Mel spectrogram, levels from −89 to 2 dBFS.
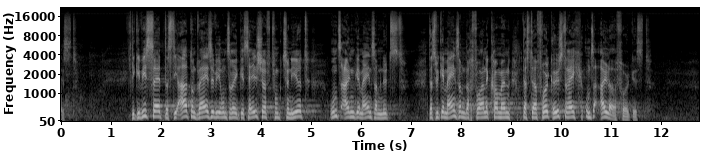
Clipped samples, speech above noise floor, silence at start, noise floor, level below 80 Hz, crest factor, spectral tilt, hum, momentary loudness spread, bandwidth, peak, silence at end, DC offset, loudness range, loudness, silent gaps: under 0.1%; 34 dB; 0 s; -65 dBFS; -72 dBFS; 18 dB; -4.5 dB/octave; none; 11 LU; 19.5 kHz; -14 dBFS; 1 s; under 0.1%; 3 LU; -31 LUFS; none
